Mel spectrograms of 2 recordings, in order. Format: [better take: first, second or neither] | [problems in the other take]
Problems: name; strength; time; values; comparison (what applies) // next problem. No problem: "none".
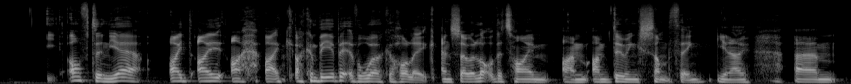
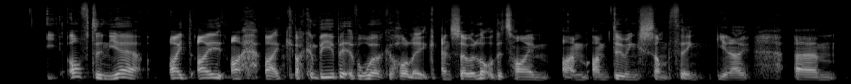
first | thin; somewhat; fading below 300 Hz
